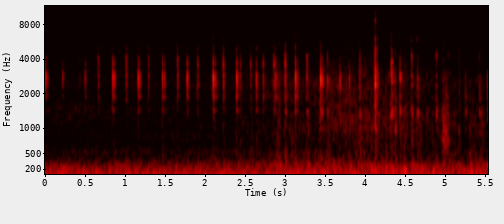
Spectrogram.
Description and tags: golf troley passing
Golf Trolley passing on green, from a distance passing the mic. Sunny day
golf, green, passing, troley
